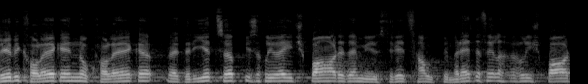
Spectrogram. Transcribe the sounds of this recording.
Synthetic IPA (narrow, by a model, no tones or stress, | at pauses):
liəbikχɔleːɡɪnːəʊkχɔleːɡ̥əʋɛd̪əɾjɪt͡sœpːisəχliʋɛɪtʃpɑːɾəd̪ɛnmyəst̪ɪɾjɪt͡shɑlt̪̚b̥ɪmɾɛd̪əfɪləχəχliʃpɑːɾə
